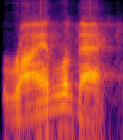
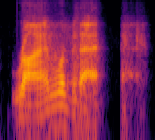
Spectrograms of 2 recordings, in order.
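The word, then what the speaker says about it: Levesque: so my name is Ryan Le yes it's a crazy French name the S is silent Ryan LEC and for many years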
